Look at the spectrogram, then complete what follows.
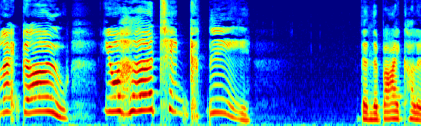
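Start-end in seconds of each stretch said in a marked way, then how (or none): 0.0-3.4 high, slow voice through nose. Reading a story aloud as the elephant's child: speaking through the nose. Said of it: "speaking through his nose, like this".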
